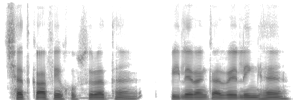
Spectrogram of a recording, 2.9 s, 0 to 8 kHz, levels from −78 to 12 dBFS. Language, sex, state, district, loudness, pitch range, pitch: Hindi, male, Bihar, Gaya, -20 LUFS, 115-125 Hz, 120 Hz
